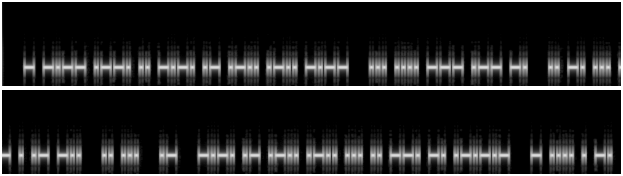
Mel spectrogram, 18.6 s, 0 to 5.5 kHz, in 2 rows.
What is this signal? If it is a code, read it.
Morse code, heard as a keyed tone, about 25 wpm, 600 Hz. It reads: TYPICALLY SHOWN INSTEAD IS A CALLSIGN. THEN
